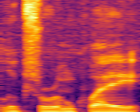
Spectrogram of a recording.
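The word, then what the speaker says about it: Lux Aurumque: um so what what inspired you to write luke's room clay and um what story is the piece telling ah well first your pronunciation of it is spectacular oh good you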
